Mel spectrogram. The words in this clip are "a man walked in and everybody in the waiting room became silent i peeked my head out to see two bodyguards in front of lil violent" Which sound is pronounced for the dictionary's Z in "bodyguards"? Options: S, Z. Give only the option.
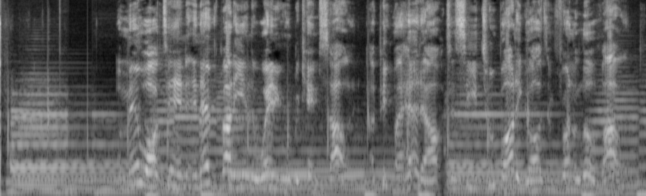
Z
